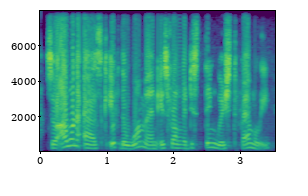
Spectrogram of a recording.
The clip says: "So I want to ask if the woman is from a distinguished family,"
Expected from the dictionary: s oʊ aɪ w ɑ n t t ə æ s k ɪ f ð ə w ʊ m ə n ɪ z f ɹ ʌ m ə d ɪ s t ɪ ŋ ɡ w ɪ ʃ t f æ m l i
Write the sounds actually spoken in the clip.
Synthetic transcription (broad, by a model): s oʊ aɪ w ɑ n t t æ s k ɪ f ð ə w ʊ m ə n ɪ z f ɹ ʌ m ə d ɪ s t ɪ ŋ ɡ w ɪ ʃ t f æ m l i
